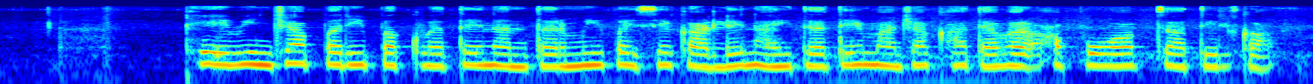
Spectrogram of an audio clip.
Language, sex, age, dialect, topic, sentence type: Marathi, female, 31-35, Standard Marathi, banking, question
